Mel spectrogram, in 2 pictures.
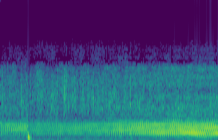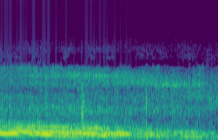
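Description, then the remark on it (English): A car engine hums and grows louder as it draws near, then its pitch drops as it slows and settles into a steady idle. A brief click sounds at the start. “Here's the car.”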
